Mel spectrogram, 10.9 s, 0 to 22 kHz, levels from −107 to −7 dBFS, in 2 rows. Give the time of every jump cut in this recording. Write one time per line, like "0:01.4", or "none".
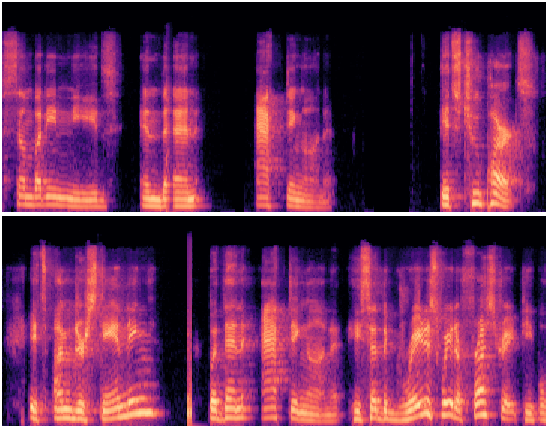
none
